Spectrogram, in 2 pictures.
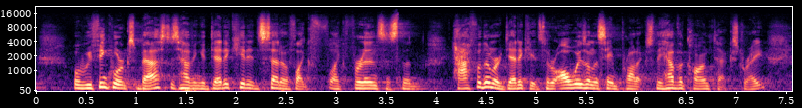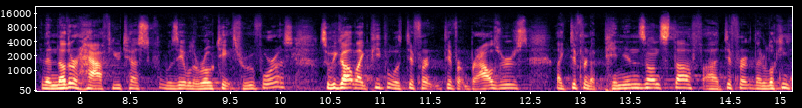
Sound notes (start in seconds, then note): none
